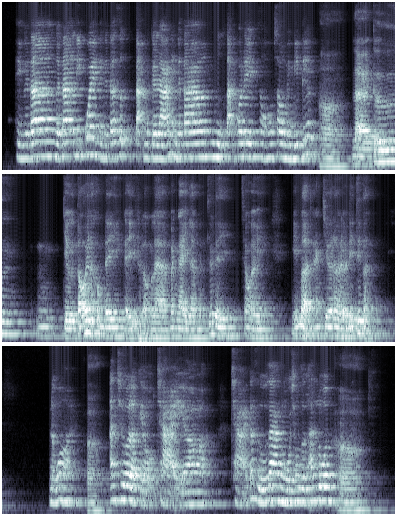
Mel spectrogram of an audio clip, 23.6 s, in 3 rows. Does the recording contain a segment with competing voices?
No

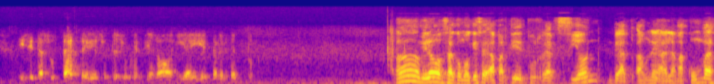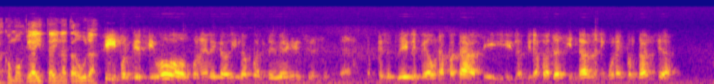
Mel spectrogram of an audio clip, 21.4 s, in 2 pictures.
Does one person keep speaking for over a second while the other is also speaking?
No

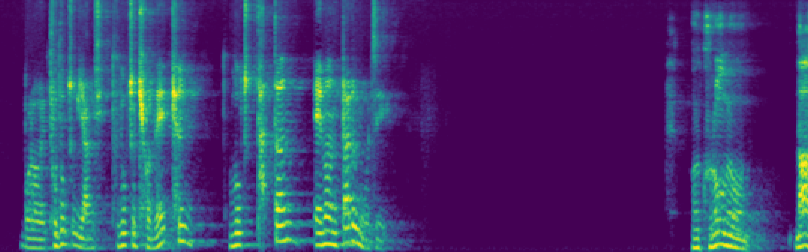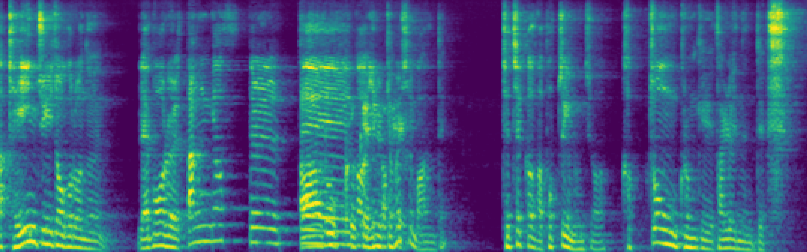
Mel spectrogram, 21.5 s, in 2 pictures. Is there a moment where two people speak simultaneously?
Yes, from 14.8 s

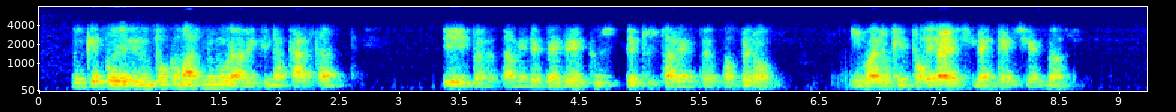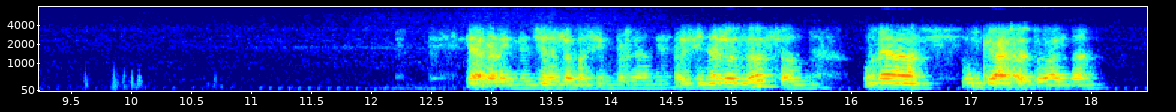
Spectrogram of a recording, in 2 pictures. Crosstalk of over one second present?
No

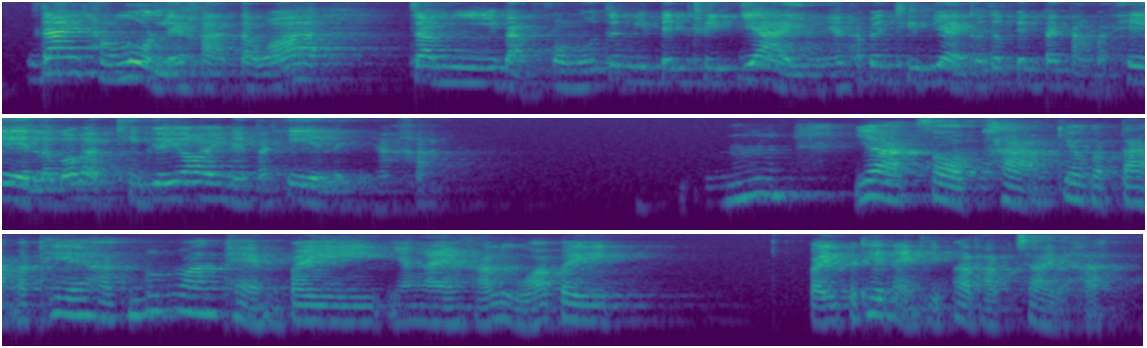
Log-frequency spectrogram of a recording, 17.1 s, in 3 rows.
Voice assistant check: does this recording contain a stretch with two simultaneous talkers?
No

